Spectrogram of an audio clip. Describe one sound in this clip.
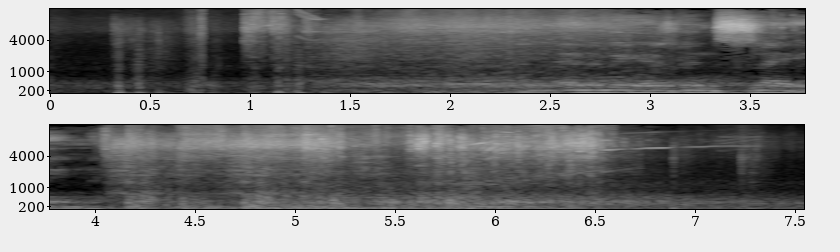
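Video game weapons fire and energy blasts crackle.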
